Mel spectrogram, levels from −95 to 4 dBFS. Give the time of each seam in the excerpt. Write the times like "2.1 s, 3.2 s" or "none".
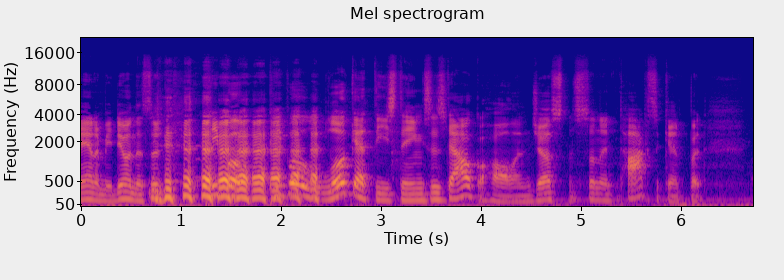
3.7 s, 4.9 s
